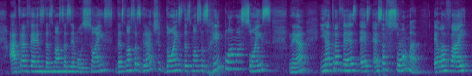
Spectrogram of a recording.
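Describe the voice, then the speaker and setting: Audible room echo and noticeable background noise surround a woman speaking fairly slowly at a high pitch with ordinary pitch variation. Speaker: motivational speaker. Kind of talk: lecture. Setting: stage with audience.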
